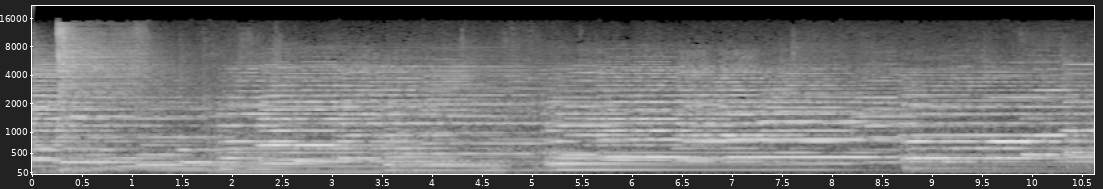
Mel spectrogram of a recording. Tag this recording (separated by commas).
Musical instrument, Orchestra, Classical music, Music, Percussion, Accordion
